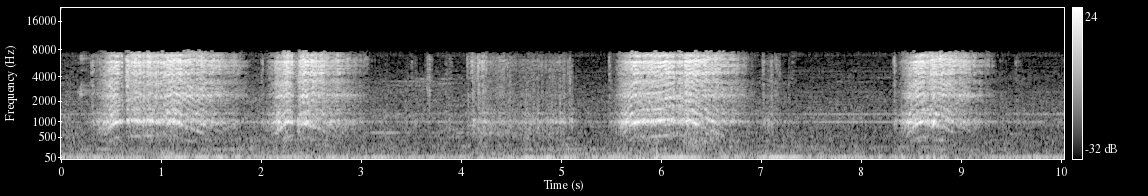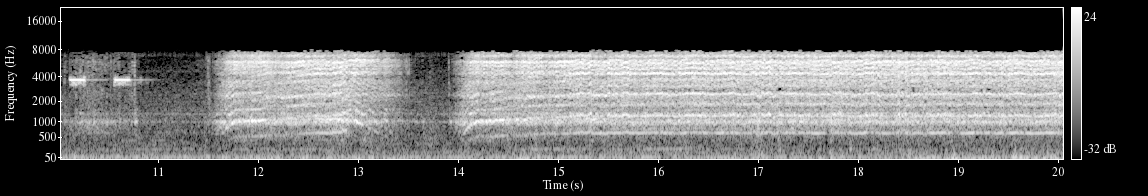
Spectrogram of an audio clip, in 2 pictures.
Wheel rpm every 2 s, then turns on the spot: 50, 20, 30, 30, 10, 20, 80, 130, 160, 160.
none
